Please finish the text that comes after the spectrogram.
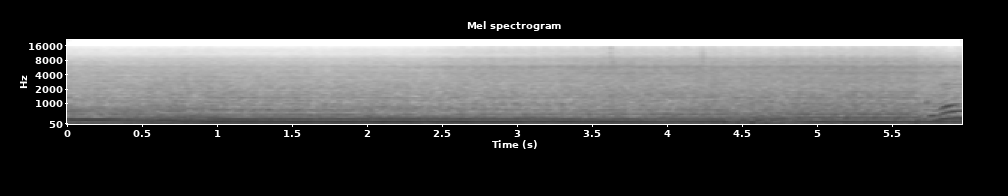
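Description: Quad-turbo car engine idling and revving with a steady deep drone and muffled tone, loud and close throughout, with a slight change in pitch near the end.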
